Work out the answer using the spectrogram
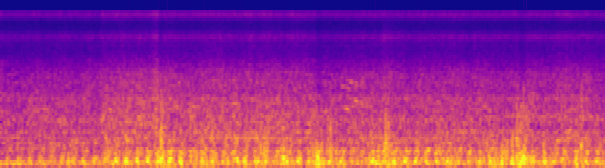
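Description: Passenger train running at speed: a steady rush of wheel and track noise with a dense, rapid rattle.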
